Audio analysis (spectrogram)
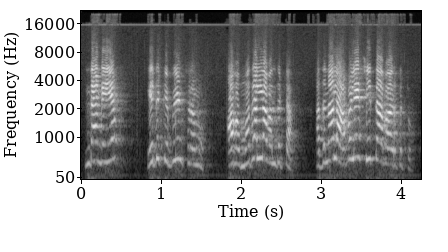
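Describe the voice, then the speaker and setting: An actress playing a proud, quick-tempered young woman in an old film drama, sharp and indignant. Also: extremely high pitch, background noise. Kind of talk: 1950s-60s film acting.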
